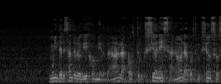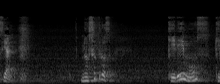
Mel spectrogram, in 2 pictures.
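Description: A man talks calmly and close to the microphone, in short bursts.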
